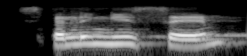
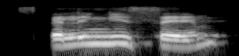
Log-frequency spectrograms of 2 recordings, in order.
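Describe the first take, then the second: The two takes are said the same way.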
